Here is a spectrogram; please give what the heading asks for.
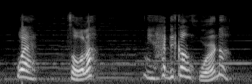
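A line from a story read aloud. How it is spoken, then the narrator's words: Old woman's rough shout. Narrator (Chinese): 老女人对我身后的女孩粗鲁的喊道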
